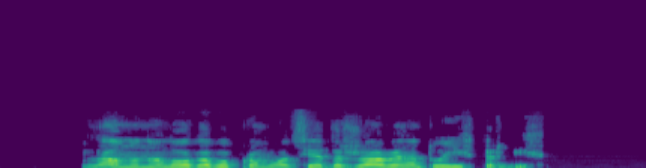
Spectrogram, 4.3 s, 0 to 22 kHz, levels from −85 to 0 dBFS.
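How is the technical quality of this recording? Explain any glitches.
The recording has one clear fault, a slow upward level drift, heard through call microphone processing whose band stops at 8 kHz.

From 0.58 s to 2.93 s there is automatic gain rising. The gain control judged the input too quiet and kept turning it up, adding about 10 dB over more than two seconds. The speech grows steadily louder, and the background noise floor swells with it. That shared swell marks it as gain control rather than a speaker leaning closer, which would lift the voice but leave the room noise where it was.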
